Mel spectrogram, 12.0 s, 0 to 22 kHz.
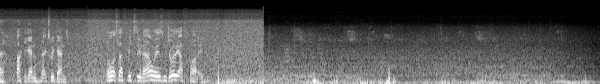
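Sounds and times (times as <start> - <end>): wind buffeting microphone: 4.0 - 5.3, 6.0 - 12.0.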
